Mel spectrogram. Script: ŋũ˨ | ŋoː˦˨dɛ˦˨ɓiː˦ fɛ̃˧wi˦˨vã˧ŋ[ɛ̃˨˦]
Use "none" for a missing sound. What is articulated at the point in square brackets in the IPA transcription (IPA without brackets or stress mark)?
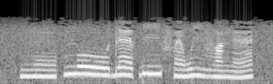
ɛ̃˨˦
